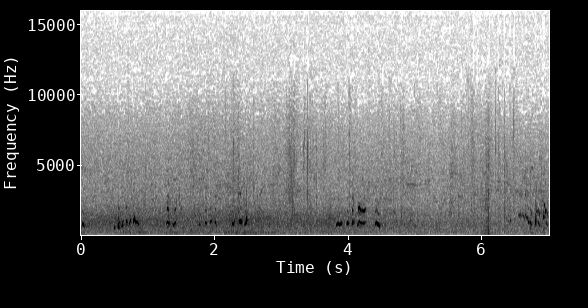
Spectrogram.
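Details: Angry male domestic turkey in a farmyard, red wattle swelling as he prepares to battle a rival for leadership of the group: rapid warbling gobble bursts in several clusters, pausing, then gobbling again near the end.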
